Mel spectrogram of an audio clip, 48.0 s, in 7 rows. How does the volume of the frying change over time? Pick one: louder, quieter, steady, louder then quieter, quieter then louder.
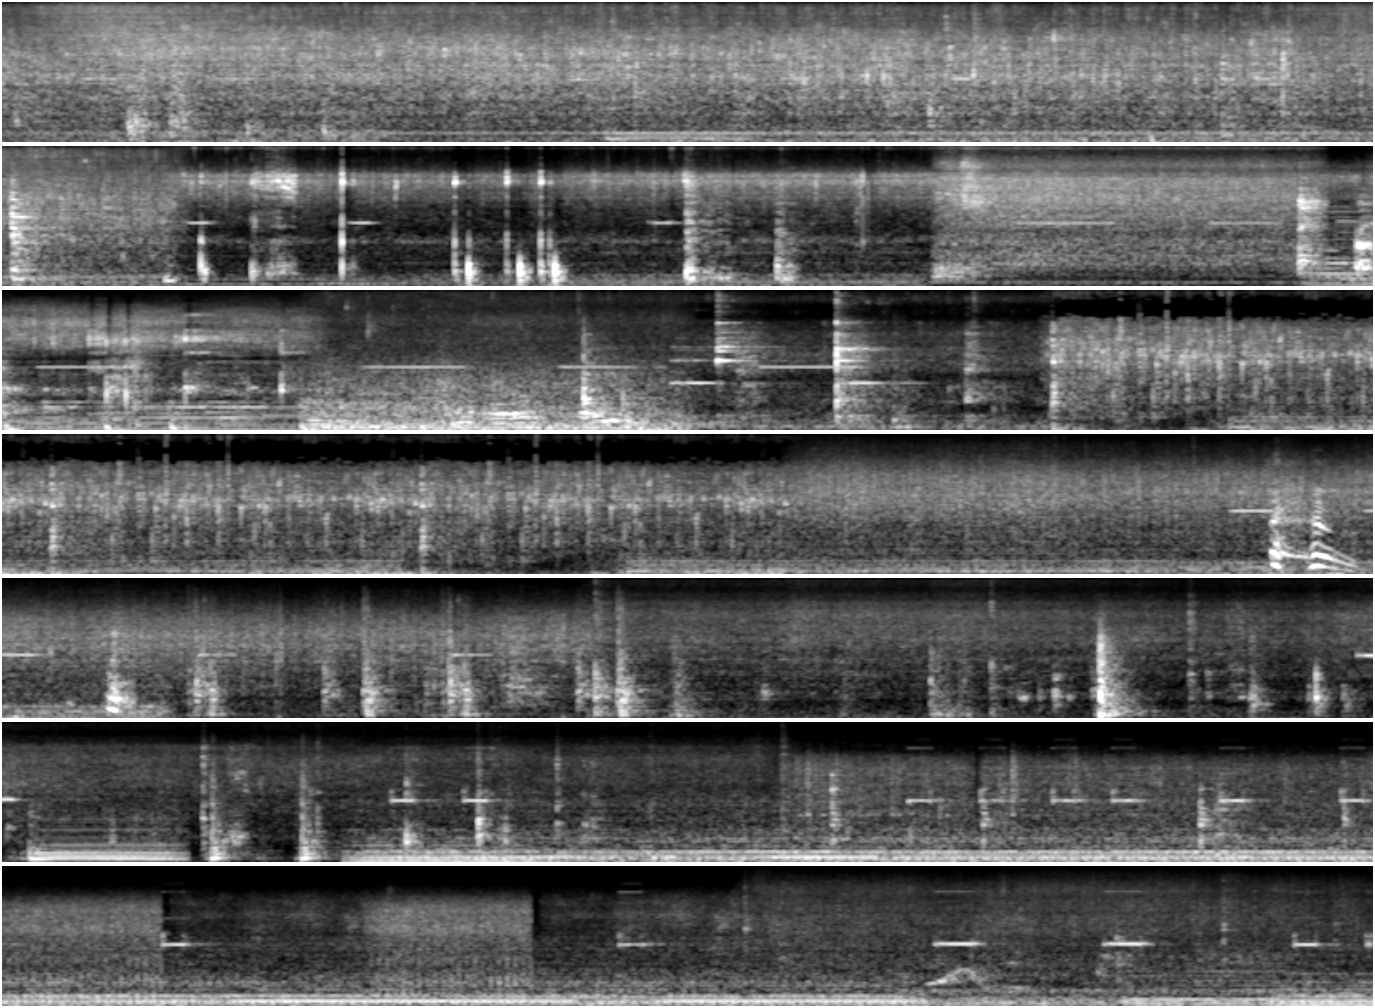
quieter.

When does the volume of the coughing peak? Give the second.
27 s.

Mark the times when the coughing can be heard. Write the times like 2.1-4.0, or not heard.
0.6-1.5, 26.9-28.1.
